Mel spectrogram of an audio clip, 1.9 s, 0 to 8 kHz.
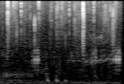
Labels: {"label": "biophony", "recorder": "SoundTrap 300"}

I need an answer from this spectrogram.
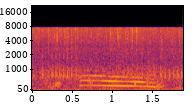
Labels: {"label": "biophony", "recorder": "SoundTrap 300"}
{"label": "biophony, grouper", "recorder": "SoundTrap 300"}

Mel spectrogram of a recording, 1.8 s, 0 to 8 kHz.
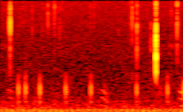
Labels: {"label": "biophony, knock croak", "recorder": "SoundTrap 300"}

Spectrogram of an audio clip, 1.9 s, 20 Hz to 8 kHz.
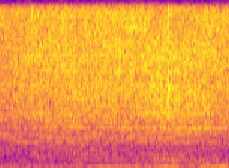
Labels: {"label": "anthrophony, boat engine", "recorder": "SoundTrap 500"}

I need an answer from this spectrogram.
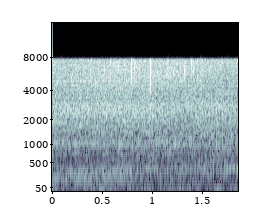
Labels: {"label": "anthrophony, boat engine", "recorder": "SoundTrap 300"}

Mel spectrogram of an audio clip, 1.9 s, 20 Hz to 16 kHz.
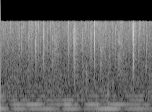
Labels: {"label": "biophony, midshipman", "recorder": "SoundTrap 500"}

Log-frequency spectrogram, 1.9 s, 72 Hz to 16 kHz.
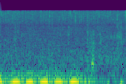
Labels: {"label": "biophony", "recorder": "SoundTrap 300"}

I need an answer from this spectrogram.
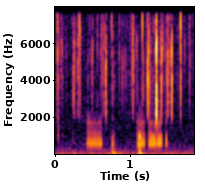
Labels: {"label": "biophony, knock croak", "recorder": "SoundTrap 300"}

